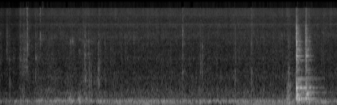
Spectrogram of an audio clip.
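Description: Butter sizzling in a frying pan with corn, a steady soft crackle and hiss with a few stirring scrapes and a brief clatter near the end.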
